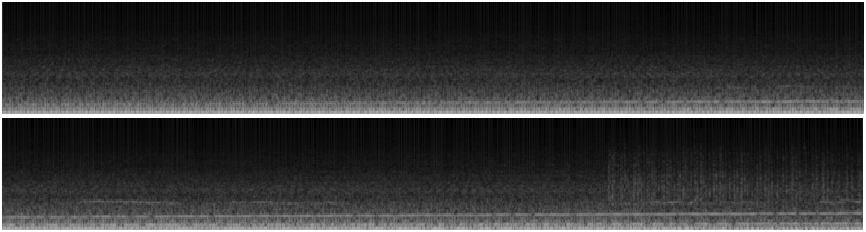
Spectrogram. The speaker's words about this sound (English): Listen to the sounds of the running train.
